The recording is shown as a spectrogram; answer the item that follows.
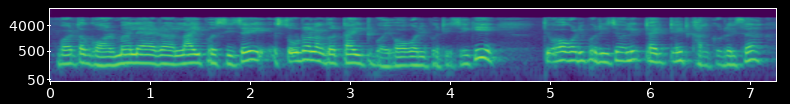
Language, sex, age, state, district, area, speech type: Nepali, female, 30-45, West Bengal, Jalpaiguri, rural, spontaneous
